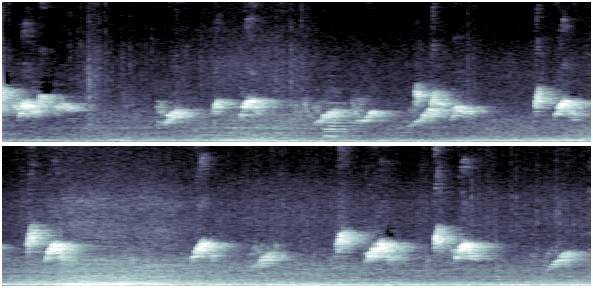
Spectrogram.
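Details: A wild-caught red-whiskered bulbul from central Vietnam gives bright, bubbly chirped phrases of two or three quick slurred notes, repeated every second or so, over a low traffic rumble.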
